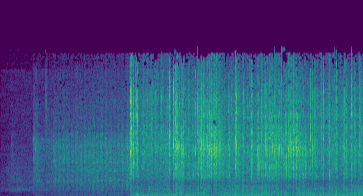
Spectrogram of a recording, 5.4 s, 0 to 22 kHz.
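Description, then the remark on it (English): NASCAR race car engines fire up on pit lane at Michigan International Speedway before the Firekeepers Casino 400, after the command to start engines: a low rumble building for two seconds before jumping abruptly into a loud, sustained roar of many engines idling together. “Engines come to life on the pit lane.”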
